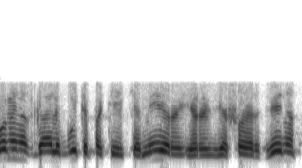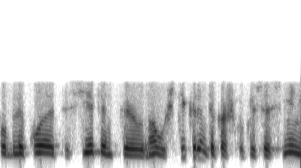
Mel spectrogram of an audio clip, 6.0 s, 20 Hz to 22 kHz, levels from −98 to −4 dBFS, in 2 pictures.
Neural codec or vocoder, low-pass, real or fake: none; 3.6 kHz; real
